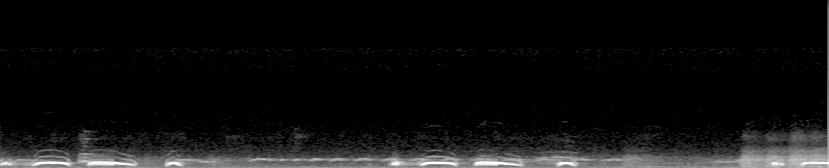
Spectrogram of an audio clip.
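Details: Decoy spotted dove with a "Giọng Đồng Còi" voice, cooing and calling to stir wild doves: loud, low, mellow coos in groups of three or four, each note a short arched hoot, repeated after short pauses.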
